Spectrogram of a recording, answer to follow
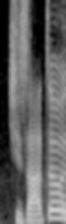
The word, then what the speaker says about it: Chisato: But is Chisato, is that how you pronounce it?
